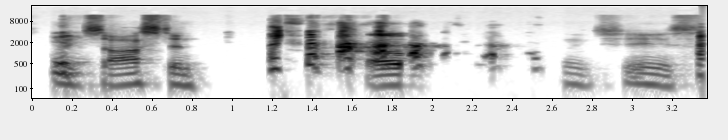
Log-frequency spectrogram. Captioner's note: laughing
